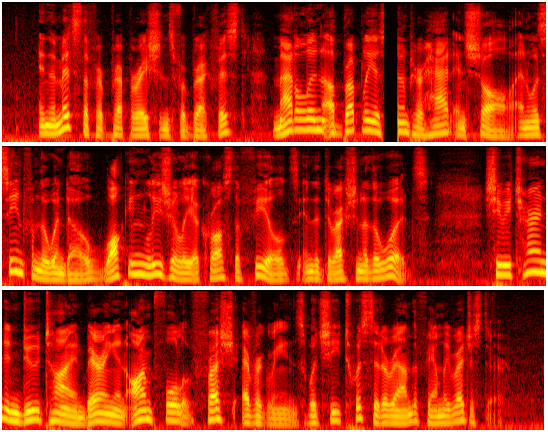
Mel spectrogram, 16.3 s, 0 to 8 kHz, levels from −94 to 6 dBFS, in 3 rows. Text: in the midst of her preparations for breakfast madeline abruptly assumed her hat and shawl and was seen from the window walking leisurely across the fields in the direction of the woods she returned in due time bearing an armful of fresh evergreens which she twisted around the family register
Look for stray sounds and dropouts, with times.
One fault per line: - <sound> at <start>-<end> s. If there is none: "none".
- dropout at 3.8-4.0 s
